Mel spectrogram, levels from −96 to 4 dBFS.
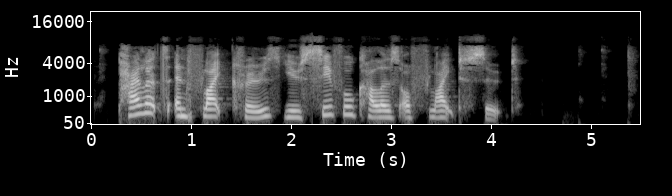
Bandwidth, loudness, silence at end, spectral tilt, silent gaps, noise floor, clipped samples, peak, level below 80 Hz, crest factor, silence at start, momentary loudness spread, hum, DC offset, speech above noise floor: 10.5 kHz; -21 LUFS; 1.25 s; -1.5 dB/octave; none; -87 dBFS; under 0.1%; -2 dBFS; -74 dBFS; 22 dB; 0.3 s; 9 LU; none; under 0.1%; 65 dB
